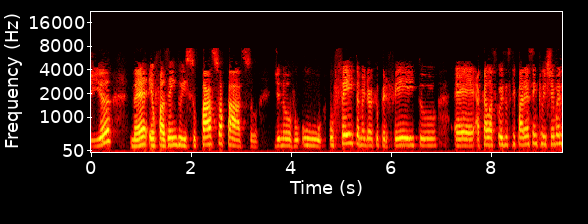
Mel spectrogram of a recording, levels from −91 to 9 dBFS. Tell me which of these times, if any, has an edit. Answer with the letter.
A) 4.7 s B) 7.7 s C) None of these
A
